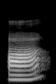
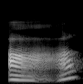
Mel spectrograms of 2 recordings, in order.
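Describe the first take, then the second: First: The pitch starts mid and rises. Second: The pitch dips down then rises again. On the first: "It starts in the middle, semi-high, and goes up" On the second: "It starts in the middle, dips down, and then goes up again"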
